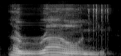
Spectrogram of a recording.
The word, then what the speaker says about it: around: just a little bit around okay in verse 49 uh you're a little bit soft maybe on the d okay uh around yeah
